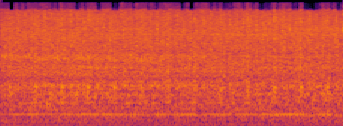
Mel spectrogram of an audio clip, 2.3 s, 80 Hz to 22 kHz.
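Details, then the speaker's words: Toyota Camry ACV30/31 petrol, not on gas, after retightening a loose air filter housing bolt left by the mechanic. The air leak had caused a lean fuel-trim check engine code. Now a steady, even idle hum with no misses, hunting or hiss: normal idle. "แล้วช่างก็ขันน็อตไม่แน่นเกิดการรั่วในระบบไฟเช็คเอนจินก็เลยโชว์นี่ผมถอดขันน็อตเสร็จละรู้สึกจะหายแล้วนะเนี่ย"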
